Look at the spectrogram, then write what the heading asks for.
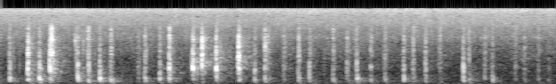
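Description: Horses' hooves as riders approach: many quick, irregular clip-clop beats of fairly even loudness, with no voices.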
